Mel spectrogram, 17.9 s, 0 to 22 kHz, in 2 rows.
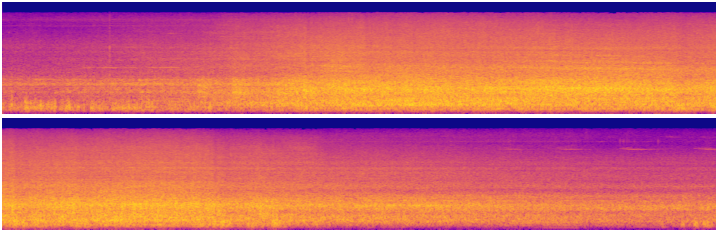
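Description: Odakyu 3000-series electric train passing through a station at high speed without stopping. Its rumble and wheel-on-rail noise build over the first few seconds, stay loud for several seconds as the cars rush past close by, then fade away as it recedes.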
